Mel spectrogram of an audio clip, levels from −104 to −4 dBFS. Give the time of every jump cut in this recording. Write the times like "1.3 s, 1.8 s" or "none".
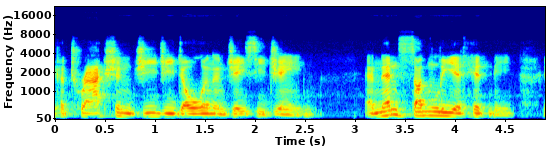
3.0 s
